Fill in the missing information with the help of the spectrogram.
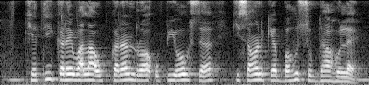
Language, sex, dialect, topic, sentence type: Maithili, male, Angika, agriculture, statement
